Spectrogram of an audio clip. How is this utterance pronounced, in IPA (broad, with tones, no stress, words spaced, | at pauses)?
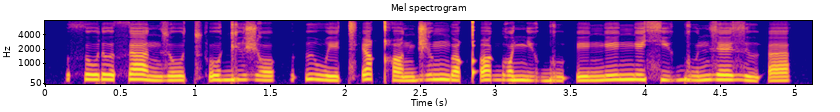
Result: θo˧ɾɤ˨θa˦˨ nzo˧t͡sʼo˦ɡʲɯ˦ʒɔ˧ | ʔɯ˦˨we˨ t͡sʼe˦qʰɔ˨nd͡ʒɤ˦ ŋu˨qʼɔ˦ ɡɔ˧nʲo˨ ɡu˨ʔe˧ ŋe˦ ŋe˦sʲɯ˨˦ɡu˨˦ nzɛ˦zɯ˨ʔa˧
